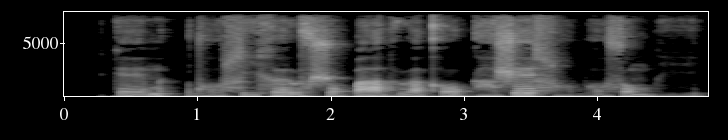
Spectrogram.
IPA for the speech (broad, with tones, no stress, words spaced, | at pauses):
ke˨˩˦m | dʱɔ̤˧ɬi̤˥ xɘ˧ɾɯ˧s ʃo˧k͡pa˨˩˦dʱɯ˨˩˦ɐ̯ kʰo˨˥ka̤˨˥ ʃe˥ ɬɔ̤˨˩˦bʱɔ̤˥˨so˧m bʱi̤˨˩˦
